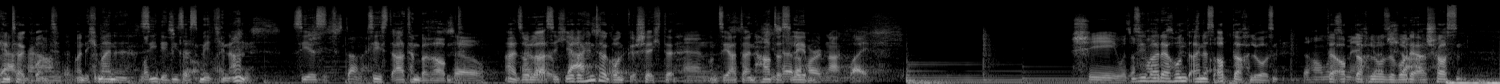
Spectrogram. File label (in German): Hunde Doku VOICE OVER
